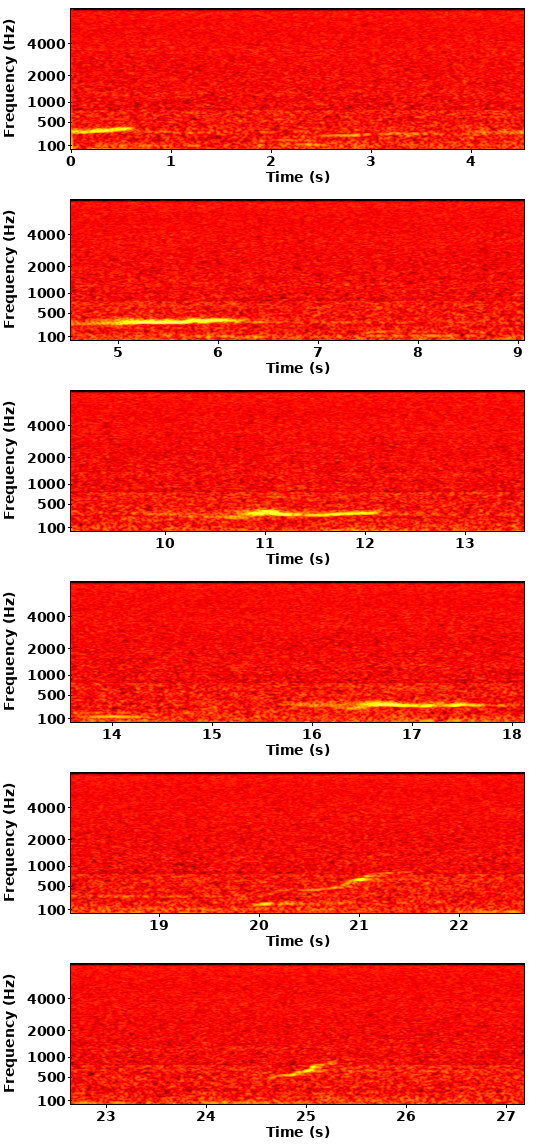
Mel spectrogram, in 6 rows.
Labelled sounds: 21.1	21.4	humpback whale, 0.80 to 0.86 kHz
25.0	25.3	humpback whale, 0.80 to 0.93 kHz

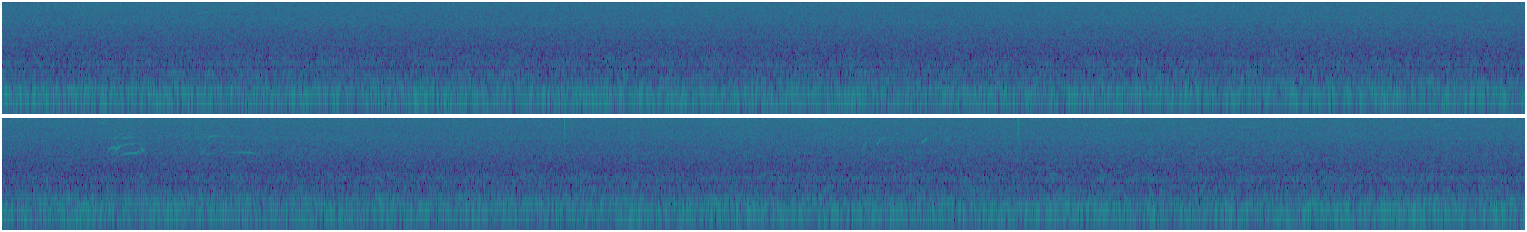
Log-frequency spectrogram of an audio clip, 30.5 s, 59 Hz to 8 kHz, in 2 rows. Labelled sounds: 16.2	16.7	killer whale, 1.6 to 4.3 kHz

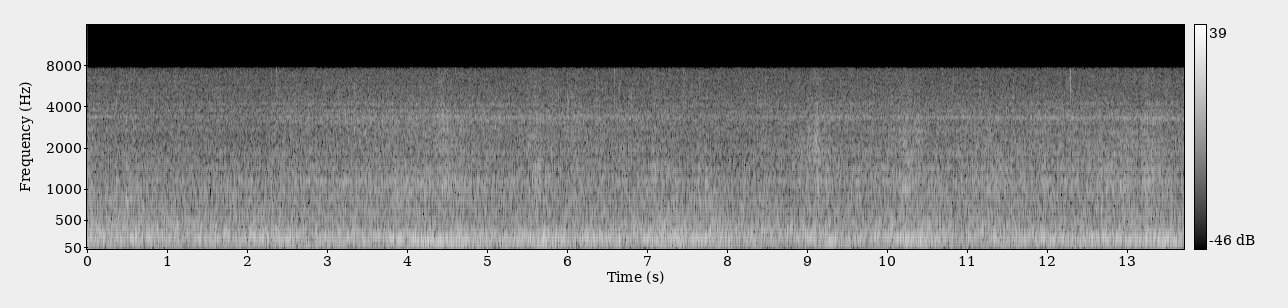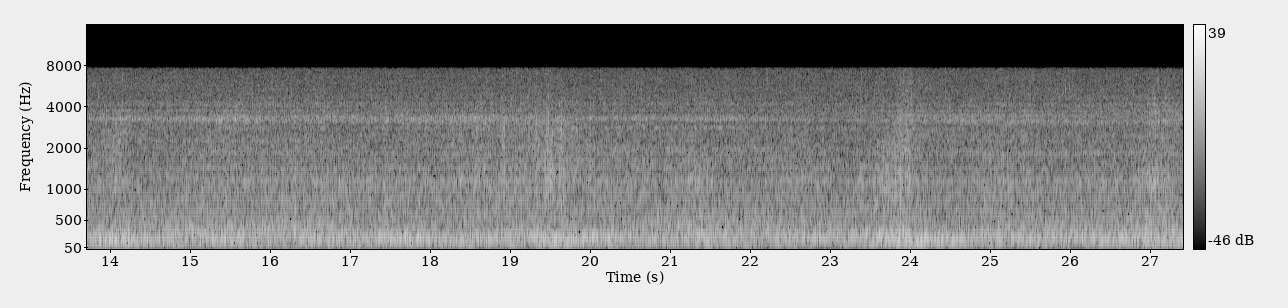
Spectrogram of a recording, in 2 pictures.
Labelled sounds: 7.0	7.3	vessel noise, 1.2 to 1.6 kHz

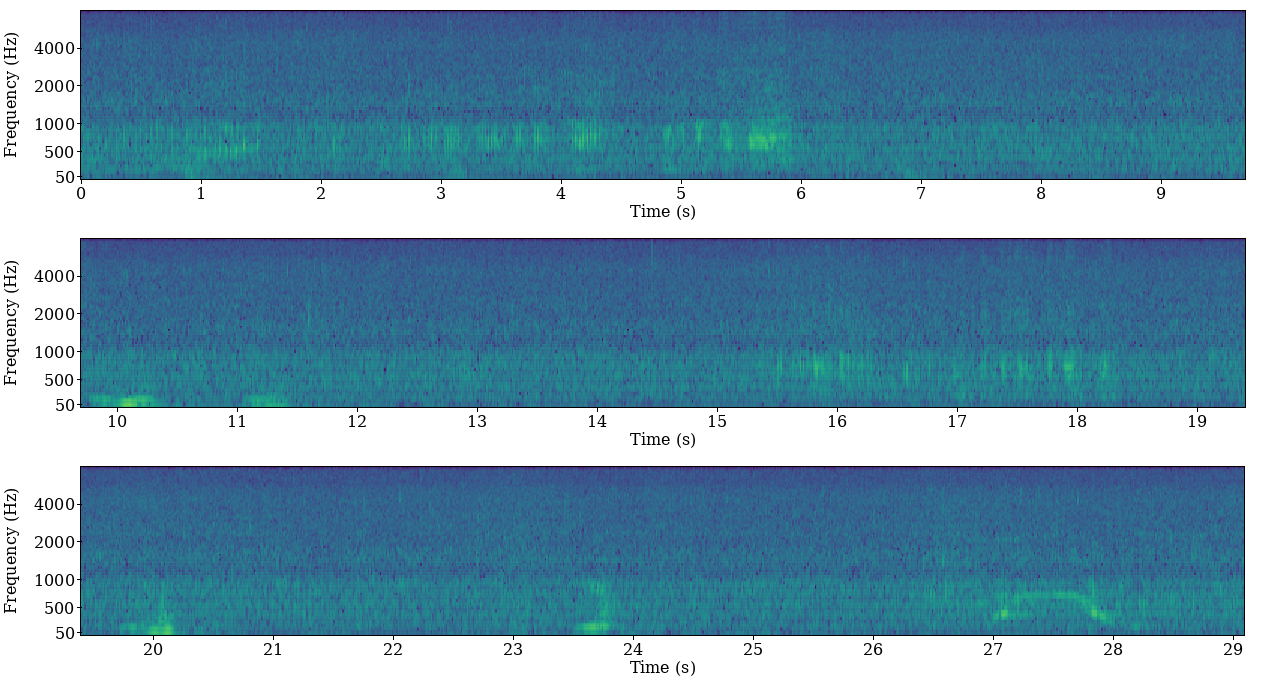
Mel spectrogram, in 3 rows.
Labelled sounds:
1.1	1.3	humpback whale, 0.88 to 1.0 kHz
4.1	4.3	humpback whale, 0.78 to 0.94 kHz
15.7	15.9	humpback whale, 0.78 to 1.0 kHz

